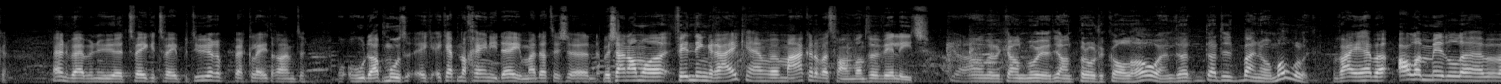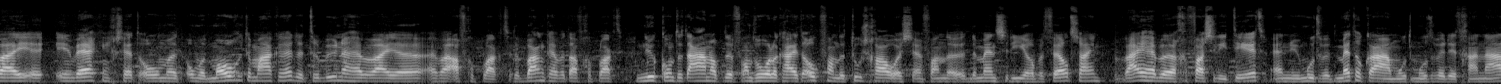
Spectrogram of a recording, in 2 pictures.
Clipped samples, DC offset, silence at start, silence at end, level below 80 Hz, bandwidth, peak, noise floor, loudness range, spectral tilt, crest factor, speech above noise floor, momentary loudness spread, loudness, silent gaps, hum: under 0.1%; under 0.1%; 0 s; 0 s; -66 dBFS; 16.5 kHz; 0 dBFS; -41 dBFS; 4 LU; -4.5 dB/octave; 20 dB; 20 dB; 10 LU; -21 LUFS; none; none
